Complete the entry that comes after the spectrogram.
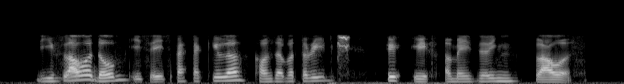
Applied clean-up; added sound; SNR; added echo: neural diffusion model UNIVERSE++.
